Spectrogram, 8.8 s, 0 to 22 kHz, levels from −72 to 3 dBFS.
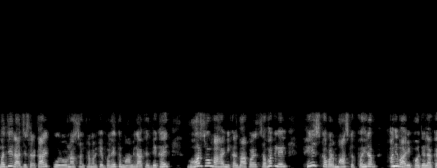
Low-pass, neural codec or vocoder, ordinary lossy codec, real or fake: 7.2 kHz; codec, 44.1 kHz, 7.8 kbps, DAC; AAC, 32 kbps; fake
